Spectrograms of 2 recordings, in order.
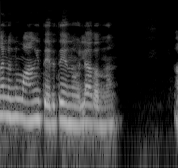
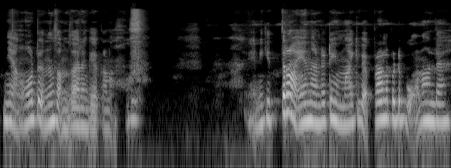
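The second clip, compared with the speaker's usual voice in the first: ordinary talk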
